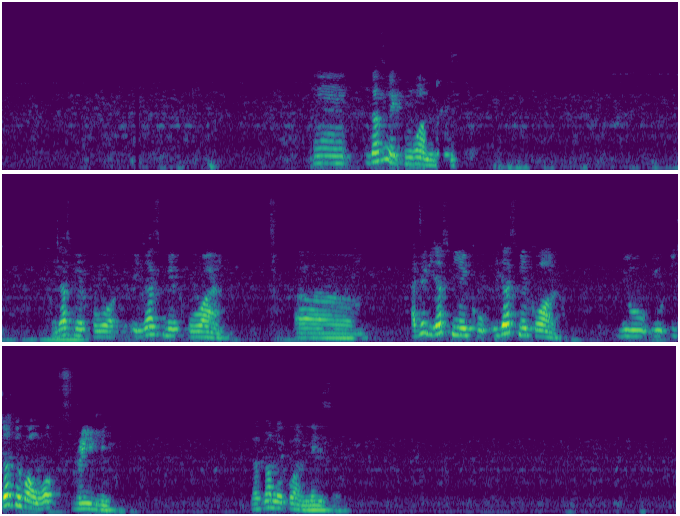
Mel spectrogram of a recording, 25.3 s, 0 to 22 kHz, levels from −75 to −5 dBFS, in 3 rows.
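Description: Speech, carried across a link with clock drift between sender and receiver: the sending clock runs roughly 4% slower than the receiving one, so the jitter buffer keeps draining and the receiver has to stretch the audio to keep up. On a spectrogram this shows as harmonic tracks and syllable spacing subtly elongated compared with natural pacing, with no clean break to mark it. The result is repeated timing corrections from 0.20 s to 25.27 s, playing at about 96% speed and adding around a second in total. The small repeated pieces appear on a waveform as faintly duplicated cycles at uneven spacing. At 1.65 s there is a short stall from a late packet: the buffer ran empty and the last sound was held for 53 ms until the data arrived, with nothing lost. It comes through as a brief held sound, visible as a flat, frozen spectral band lasting about 53 ms.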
